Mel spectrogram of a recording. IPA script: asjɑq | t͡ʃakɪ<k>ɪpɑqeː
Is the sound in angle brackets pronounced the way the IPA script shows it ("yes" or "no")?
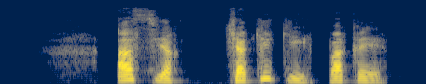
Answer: yes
